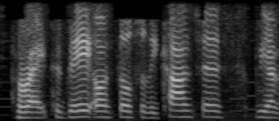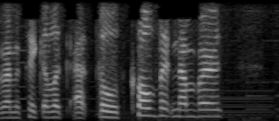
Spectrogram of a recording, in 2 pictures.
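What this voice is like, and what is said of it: Slightly hoarse voice. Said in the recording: “I'm a little hoarse because I think of allergies are getting to me”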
